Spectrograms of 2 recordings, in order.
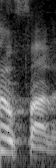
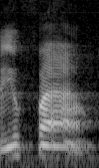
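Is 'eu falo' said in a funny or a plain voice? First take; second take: plain; funny. First: It is said in an ordinary, plain voice. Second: It is said in a funny, put-on voice. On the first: The speaker calls it wrong. "Mas não eu falo assim" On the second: The speaker calls it right. "engraçado"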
